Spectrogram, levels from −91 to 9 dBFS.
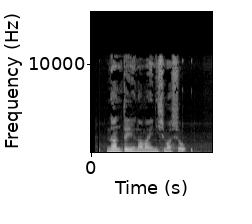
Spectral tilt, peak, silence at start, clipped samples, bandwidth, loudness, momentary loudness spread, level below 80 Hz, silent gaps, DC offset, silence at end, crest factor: -6 dB/octave; -4 dBFS; 0.3 s; under 0.1%; 11.5 kHz; -23 LUFS; 9 LU; -56 dBFS; none; under 0.1%; 0.4 s; 20 dB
